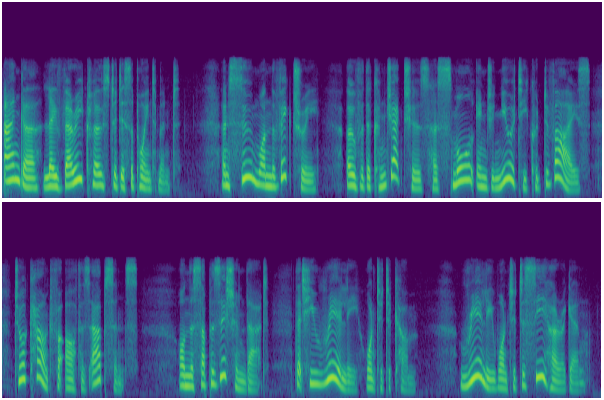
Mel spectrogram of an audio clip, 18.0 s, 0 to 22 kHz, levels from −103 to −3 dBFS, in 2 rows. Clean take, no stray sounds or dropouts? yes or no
yes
